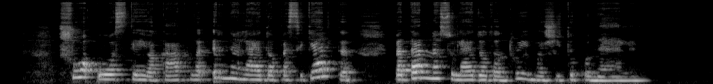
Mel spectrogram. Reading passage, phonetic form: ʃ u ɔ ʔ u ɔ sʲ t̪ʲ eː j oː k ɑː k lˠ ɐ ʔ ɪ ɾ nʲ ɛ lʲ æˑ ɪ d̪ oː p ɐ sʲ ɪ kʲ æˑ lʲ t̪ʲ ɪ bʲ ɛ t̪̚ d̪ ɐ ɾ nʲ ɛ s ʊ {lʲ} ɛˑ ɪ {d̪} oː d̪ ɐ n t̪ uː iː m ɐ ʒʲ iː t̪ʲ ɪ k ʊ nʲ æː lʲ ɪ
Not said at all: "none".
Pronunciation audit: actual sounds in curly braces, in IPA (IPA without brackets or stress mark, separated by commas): lʲ, d̪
